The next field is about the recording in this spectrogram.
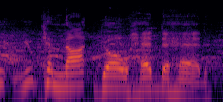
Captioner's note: crowd chatter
